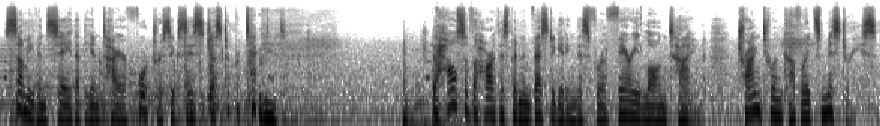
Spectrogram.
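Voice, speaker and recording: A woman voicing a suave, playful teenage boy magician in a video game, speaking smoothly and theatrically. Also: very deep voice. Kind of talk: video game character acting. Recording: game music behind the voice.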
